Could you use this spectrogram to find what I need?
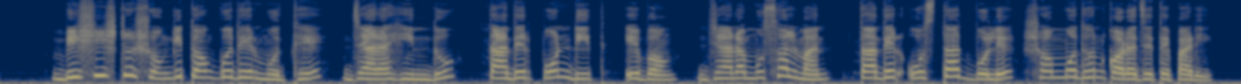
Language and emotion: Bengali, neutral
